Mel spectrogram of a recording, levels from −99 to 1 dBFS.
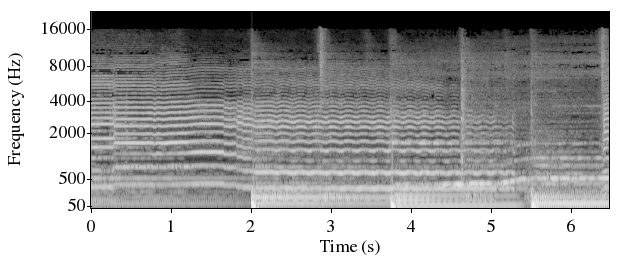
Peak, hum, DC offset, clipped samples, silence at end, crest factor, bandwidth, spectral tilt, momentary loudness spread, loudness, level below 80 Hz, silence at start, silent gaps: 0 dBFS; none; under 0.1%; under 0.1%; 0 s; 14 dB; 16.5 kHz; -4.5 dB/octave; 3 LU; -14 LUFS; -22 dBFS; 0 s; none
